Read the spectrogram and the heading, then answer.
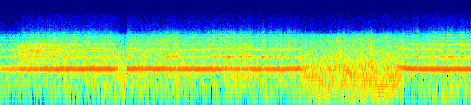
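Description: A train runs steadily along the rails with a loud, continuous rumble and a sustained mid-pitched metallic whine, briefly dipping once and swelling into a rougher clattering rush near the end.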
